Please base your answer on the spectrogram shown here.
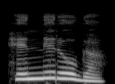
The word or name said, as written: ಹೊನ್ನರಿಕೆ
